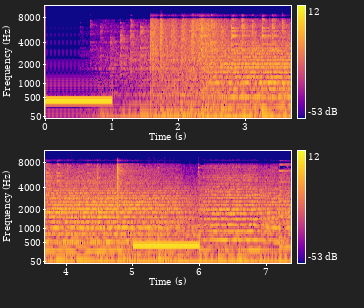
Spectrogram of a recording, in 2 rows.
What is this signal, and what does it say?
Ringback tone (Europe, 425 Hz), with noise.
